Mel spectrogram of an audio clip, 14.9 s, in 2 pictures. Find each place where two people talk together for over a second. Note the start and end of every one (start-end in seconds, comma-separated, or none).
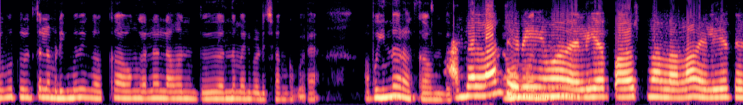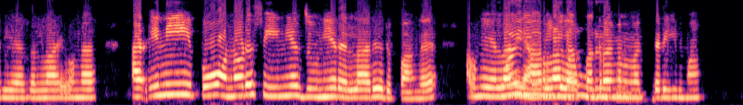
12.4-14.1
